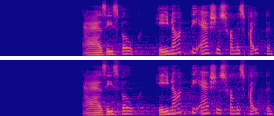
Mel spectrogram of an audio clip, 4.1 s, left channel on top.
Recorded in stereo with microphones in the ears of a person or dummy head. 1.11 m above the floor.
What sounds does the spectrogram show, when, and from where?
1.2 s a man speaking: 15° left (ahead or behind), 0.6 m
